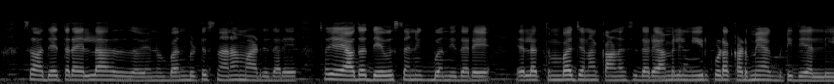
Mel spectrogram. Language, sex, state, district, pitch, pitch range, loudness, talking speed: Kannada, female, Karnataka, Dakshina Kannada, 205 Hz, 195-215 Hz, -37 LUFS, 165 wpm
